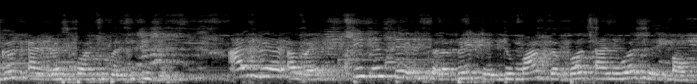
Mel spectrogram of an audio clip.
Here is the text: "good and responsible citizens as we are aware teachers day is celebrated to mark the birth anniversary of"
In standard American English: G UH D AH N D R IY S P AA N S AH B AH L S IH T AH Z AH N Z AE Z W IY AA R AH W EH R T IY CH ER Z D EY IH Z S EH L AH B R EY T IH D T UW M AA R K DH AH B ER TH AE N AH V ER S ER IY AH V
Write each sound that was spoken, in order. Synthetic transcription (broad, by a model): G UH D AH N D R IY S P AA N S AH B AH L S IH T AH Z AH N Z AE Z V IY AA R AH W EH L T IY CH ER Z D EY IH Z S EH L AH B R EY T IH D T UW M AA R K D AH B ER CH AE N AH V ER S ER IY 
